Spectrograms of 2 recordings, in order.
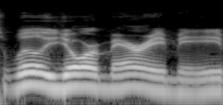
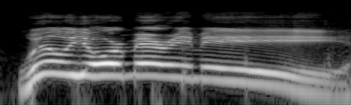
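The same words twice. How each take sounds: First: It is said as a rising question. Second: It is said as an emphatic exclamation.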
